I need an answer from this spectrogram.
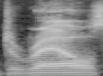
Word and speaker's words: Darrell: I'm doing well, but you know, people might know I prefer to be called Derell.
